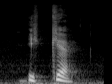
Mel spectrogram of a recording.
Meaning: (adverb) not; negation of the verb in a sentence; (noun) the Boolean function "not"
- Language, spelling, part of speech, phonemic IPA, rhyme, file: Swedish, icke, adverb / noun, /²ɪkːɛ/, -²ɪkːɛ, Sv-icke.ogg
